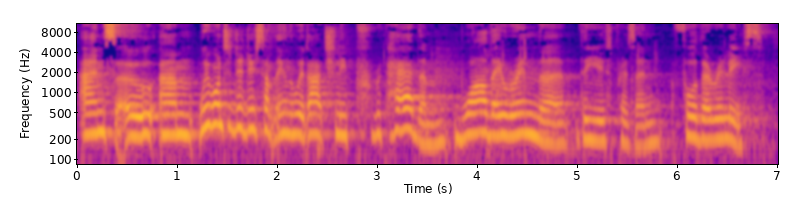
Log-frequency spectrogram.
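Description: A woman's voice: a little high, moderate pace. An English woman in her forties gives an informal talk to a church audience as a missionary speaker, chatty with many ums and light laughing asides. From England. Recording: long reverb of a large hall.

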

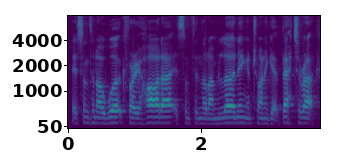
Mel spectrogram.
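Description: A man's voice: on the high side, flat delivery, fast. A man filling in as preacher, giving a church sermon and reading scripture in a hesitant, self-deprecating way with many ums. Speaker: stand-in preacher. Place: church platform before a congregation.

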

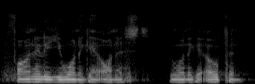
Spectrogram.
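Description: A man with a Nigerian accent preaching a sermon, acting out the characters' lines and swinging between loud emphasis and quiet, hushed moments. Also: fairly low pitch, fast. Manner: animated storyteller, acts out Bible characters' lines.

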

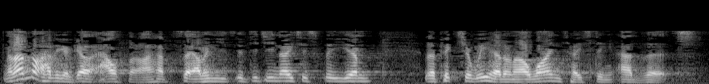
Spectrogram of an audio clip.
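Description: Preacher, husky voice, reverberant church. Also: male voice, medium pitch, brisk. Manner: wry, conversational, self-deprecating, many ums and restarts. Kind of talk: sermon. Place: church hall with PA system. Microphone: PA microphone. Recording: dull lo-fi recording in a reverberant church.

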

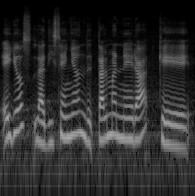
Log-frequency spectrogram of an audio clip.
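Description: A woman's voice: mid-range voice, lively intonation, measured pace. A woman in her forties, a law student, talking through her experience in a casual podcast conversation, thoughtful and full of fillers. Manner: reflective, many fillers like "este" and "¿no?".

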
